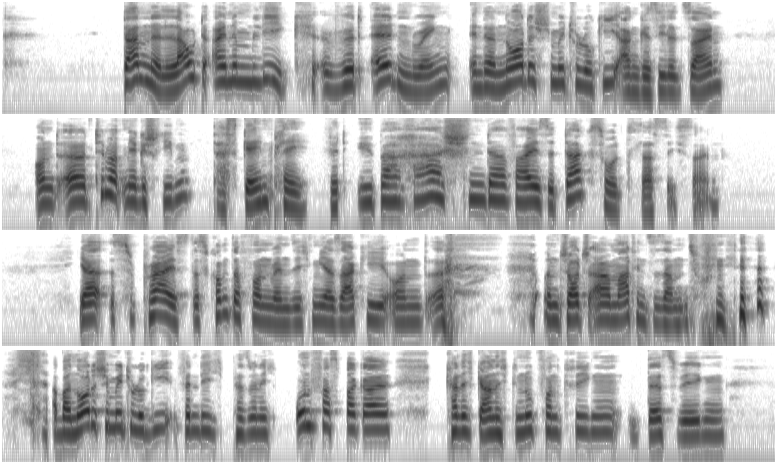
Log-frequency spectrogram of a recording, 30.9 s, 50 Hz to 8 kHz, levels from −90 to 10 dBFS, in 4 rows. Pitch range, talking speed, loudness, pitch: 160-210 Hz, 115 wpm, -19 LUFS, 185 Hz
